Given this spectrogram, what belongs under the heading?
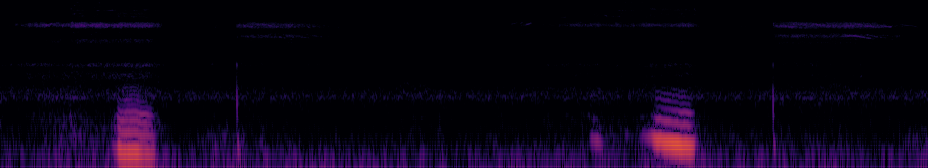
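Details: Cat sleeping, gentle snoring: two short, soft snores about four seconds apart with faint breathing between; snoring.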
